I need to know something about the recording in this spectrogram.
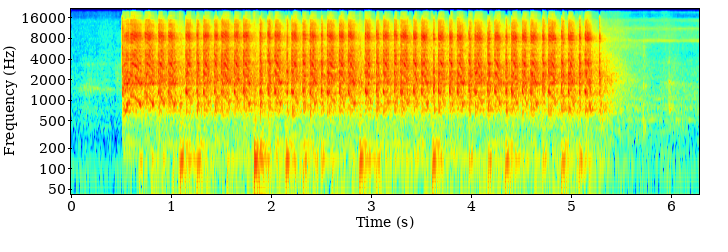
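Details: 2008 Suzuki GSX-R750 cranking on the starter with fuel pressure low (about 34–36 psi, slowly dropping, spec 43): even quick cranking for about five seconds, never catches. Hard starting; fuel pump or pressure issue suspected, not confirmed.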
